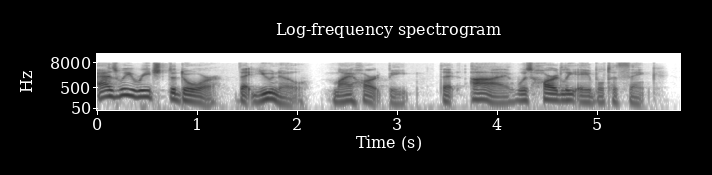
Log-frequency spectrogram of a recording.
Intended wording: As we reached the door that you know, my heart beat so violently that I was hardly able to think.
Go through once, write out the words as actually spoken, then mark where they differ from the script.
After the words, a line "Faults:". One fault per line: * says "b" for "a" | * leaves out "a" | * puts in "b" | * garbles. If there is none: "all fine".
As we reached the door that you know, my heart beat that I was hardly able to think.
Faults:
* leaves out "so violently"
